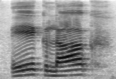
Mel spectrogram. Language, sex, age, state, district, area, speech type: Urdu, male, 18-30, Uttar Pradesh, Siddharthnagar, rural, spontaneous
